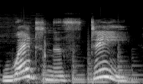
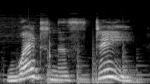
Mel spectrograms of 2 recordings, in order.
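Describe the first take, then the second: First: Every letter is sounded, as it is spelled. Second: Every letter is sounded, as it is spelled.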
